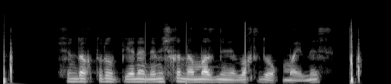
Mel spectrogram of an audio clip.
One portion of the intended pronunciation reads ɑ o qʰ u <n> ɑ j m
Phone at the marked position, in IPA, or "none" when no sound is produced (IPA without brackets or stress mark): m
